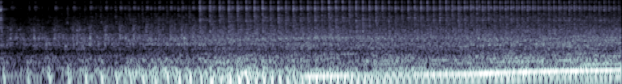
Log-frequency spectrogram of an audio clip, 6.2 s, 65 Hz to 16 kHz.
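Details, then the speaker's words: Cub Cadet CS 2210 chipper shredder small engine after water flushed from fuel system, carburetor cleaned and fresh gas added: catches, picks up speed over a few seconds and settles into an even, steady beat; normal running. "all right well that was a fun little project i started upgrade as soon as the carburetor was cleaned and all the water was out of the system"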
